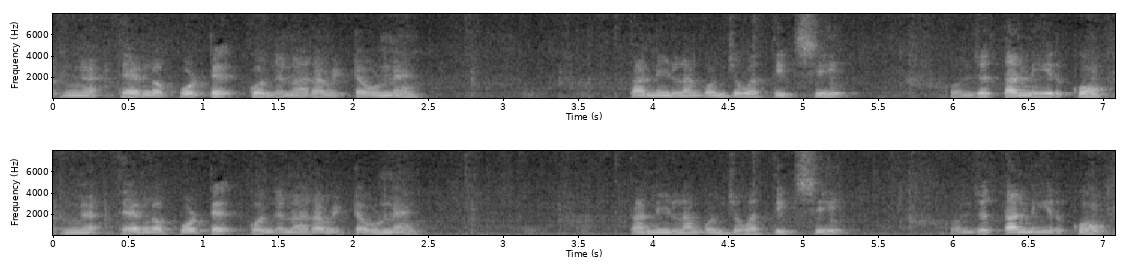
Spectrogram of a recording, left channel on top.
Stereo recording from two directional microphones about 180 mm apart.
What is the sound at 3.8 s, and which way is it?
Speech, 45° left (ahead or behind).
